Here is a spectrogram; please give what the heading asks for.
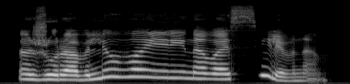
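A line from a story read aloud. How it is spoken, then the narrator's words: Singsong, drawn-out. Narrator (Russian): нараспев и тягуче произнесла она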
